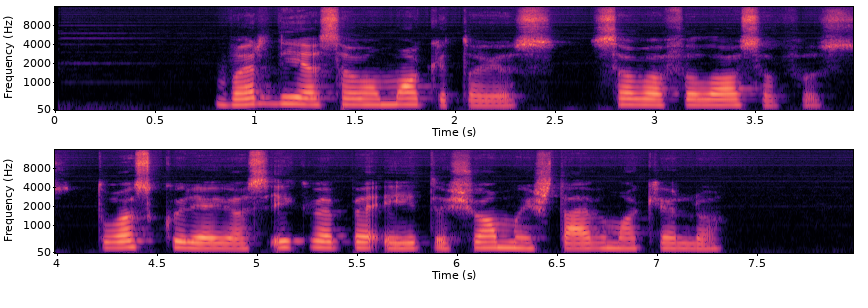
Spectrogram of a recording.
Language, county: Lithuanian, Klaipėda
